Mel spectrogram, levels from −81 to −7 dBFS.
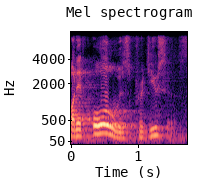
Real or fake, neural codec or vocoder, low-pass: real; none; 7.2 kHz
